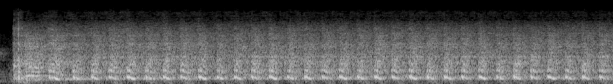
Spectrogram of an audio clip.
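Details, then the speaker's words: Porsche 944 widebody, first start attempt after replacing the fuel pump and hoses, with the ECU removed from the car: the starter turns it over at nearly three pulses a second for six seconds but it never fires. Cranks, no start. "just realized something when we disassembled the interior we took the ECU out I think it's gonna start without that"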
